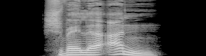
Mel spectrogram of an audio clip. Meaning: inflection of anschwellen: 1. first-person singular present 2. first/third-person singular subjunctive I
- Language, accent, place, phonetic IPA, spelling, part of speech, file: German, Germany, Berlin, [ˌʃvɛlə ˈan], schwelle an, verb, De-schwelle an.ogg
